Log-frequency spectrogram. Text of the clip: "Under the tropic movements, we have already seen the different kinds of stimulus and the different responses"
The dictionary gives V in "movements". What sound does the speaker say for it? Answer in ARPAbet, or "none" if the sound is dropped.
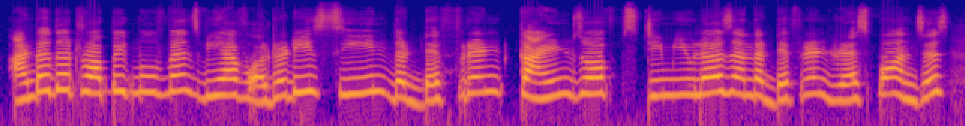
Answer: V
